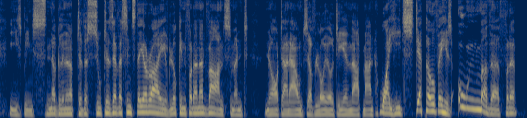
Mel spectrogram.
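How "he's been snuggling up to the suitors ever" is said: plain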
